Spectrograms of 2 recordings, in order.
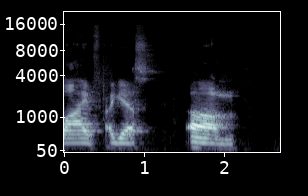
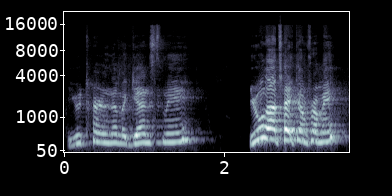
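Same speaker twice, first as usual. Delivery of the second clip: dramatic villain; 9 semitones higher, 3 dB louder than usual. Pretend. Mock Star Wars villain lines.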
